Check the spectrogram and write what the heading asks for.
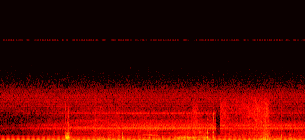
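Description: A steady low hum with a few faint, short clicks, the clearest about a second and a half in.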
